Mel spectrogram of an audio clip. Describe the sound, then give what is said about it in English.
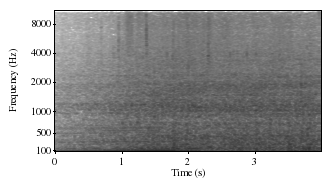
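A car drives along a road through green, hilly parkland, heard as a steady low engine and road rumble that swells slightly now and then, with no voices. “I'm driving through the lush green hills of Tilden Park in Berkeley”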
